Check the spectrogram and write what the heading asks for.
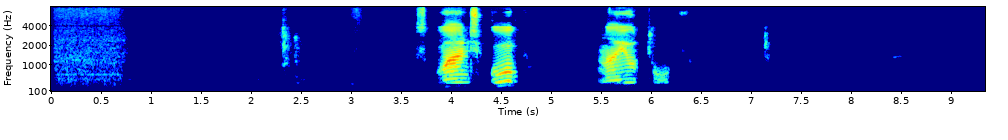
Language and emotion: Russian, neutral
